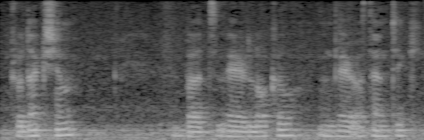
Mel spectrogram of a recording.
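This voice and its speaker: Soft-spoken man, low and creaky. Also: flat delivery, normal speed. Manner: hesitant, meandering, thinking aloud. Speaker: ASMR video creator. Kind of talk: soft-spoken ASMR rambling while colouring. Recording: roomy, distant mic, noisy background.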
